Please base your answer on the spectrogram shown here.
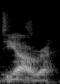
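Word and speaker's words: Diarra: Um, it's spelled D A I. No. D I A R R A. Habib diara.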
